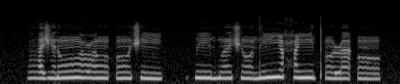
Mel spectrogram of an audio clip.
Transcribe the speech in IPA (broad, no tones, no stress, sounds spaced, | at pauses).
ɦ a ʒ ə̃ ɾ õː ʕ õː ʔ õː ʃ ĩ | p ĩː b ə̃ː ʃ õː d ĩː ħ ĩː tʼ õ ɹ ã ʔ õ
